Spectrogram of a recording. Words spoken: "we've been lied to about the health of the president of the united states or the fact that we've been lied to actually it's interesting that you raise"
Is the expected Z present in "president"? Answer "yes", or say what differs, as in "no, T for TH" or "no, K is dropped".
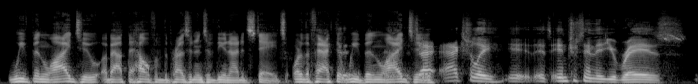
yes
